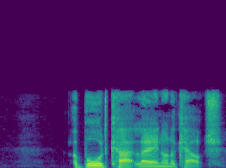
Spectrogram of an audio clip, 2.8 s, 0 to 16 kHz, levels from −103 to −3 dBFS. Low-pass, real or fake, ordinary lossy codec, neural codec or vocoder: 7.2 kHz; real; MP3, 64 kbps; none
